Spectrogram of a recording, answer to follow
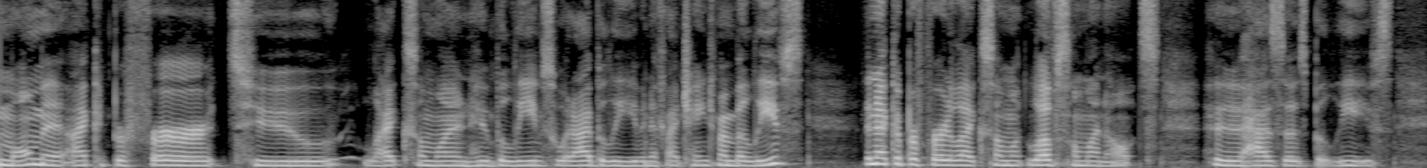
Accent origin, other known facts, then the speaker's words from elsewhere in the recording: Goldsboro, North Carolina, United States; hometown, I'm from Goldsboro, North Carolina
